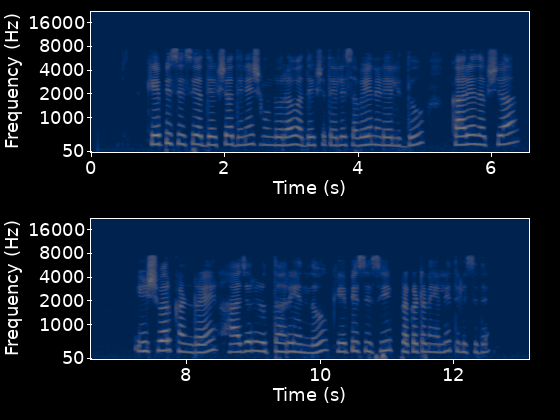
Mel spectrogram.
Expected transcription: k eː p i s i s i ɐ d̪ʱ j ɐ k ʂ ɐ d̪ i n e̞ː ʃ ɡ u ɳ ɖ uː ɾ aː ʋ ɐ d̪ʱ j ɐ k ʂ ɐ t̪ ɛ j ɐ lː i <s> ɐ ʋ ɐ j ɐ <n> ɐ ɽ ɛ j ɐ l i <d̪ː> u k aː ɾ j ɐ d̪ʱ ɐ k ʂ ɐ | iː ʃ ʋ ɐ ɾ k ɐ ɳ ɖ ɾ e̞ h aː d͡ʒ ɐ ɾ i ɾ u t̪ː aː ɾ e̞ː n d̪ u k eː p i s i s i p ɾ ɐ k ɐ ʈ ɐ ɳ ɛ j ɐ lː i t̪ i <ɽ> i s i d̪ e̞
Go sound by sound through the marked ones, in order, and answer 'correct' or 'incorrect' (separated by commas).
correct, correct, correct, incorrect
